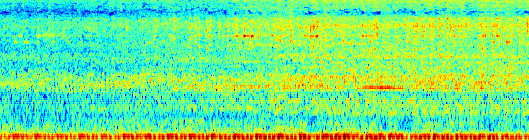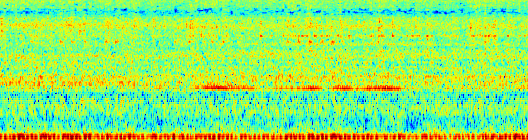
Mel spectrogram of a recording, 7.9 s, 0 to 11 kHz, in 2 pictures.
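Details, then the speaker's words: Chevy K1500 with throttle-body-injected 350 V8, sat almost a year but noisy for years: steady idle with a thin, high squeak coming and going, seemingly from the engine front or deep in the block; owner suspects a lubrication problem, unconfirmed. "Chevy guys what what is this awful horrible squeaky noise uh is it a bar is there an oil Galley plugged like like why why are we not lubricating something is what I'm concerned about"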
